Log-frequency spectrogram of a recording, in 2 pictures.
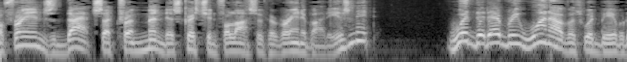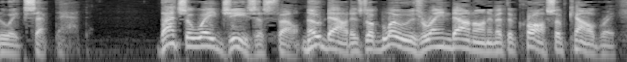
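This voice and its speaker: Husky, animated male preacher. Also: mid-range voice, no echo. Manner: earnest, folksy preaching, addressing listeners as friends. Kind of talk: radio sermon with illustrative stories.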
